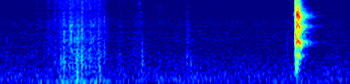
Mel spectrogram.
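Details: A pet sun conure gives a single tiny, sharp, hissing sneeze, a quick high puff of air, after a moment of soft rustling indoors.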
